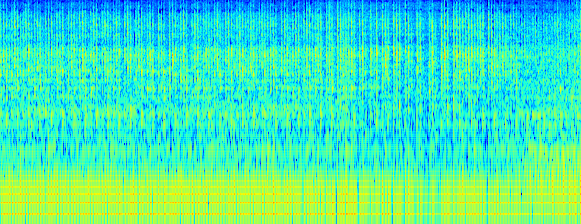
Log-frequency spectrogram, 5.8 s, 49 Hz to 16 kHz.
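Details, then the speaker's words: Wartime H engine, first start after 20-plus years sitting, just fired up and breaking itself back in: steady, even low chugging idle with no knocks or misses; running smoothly. "it's fired up again and let it kind of break itself back in"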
